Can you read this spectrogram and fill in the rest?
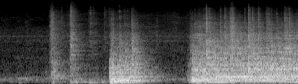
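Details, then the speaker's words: Replacement stock EFI fuel tank needed for a Fox Body Mustang turbo build, old tank shaken by hand: heavy hollow clunks and rattles in bursts with each shake; internal baffle broke loose in the tank. "I know it's hard for you guys to see down in there, but the baffle has actually broke loose in the tank, man."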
